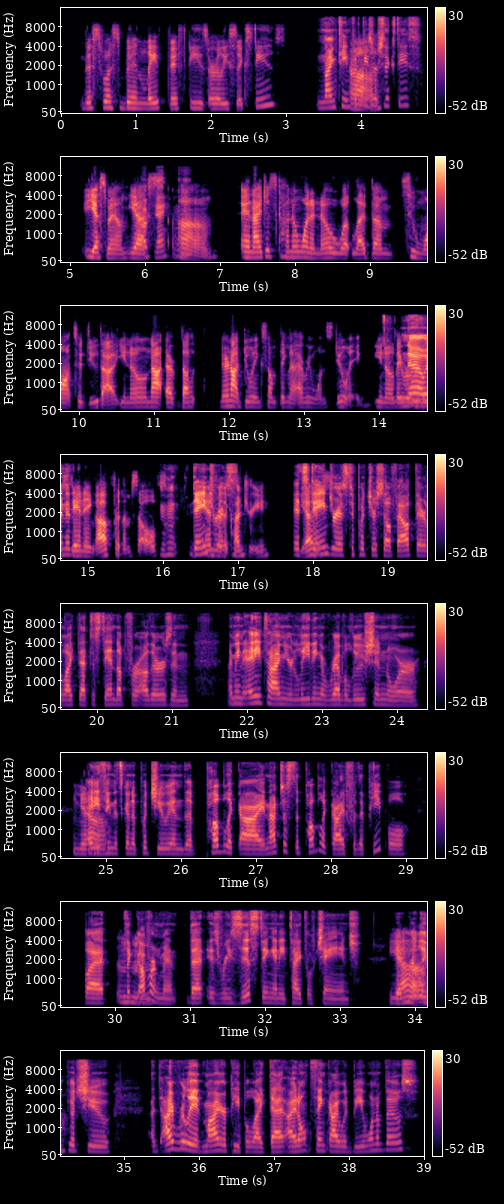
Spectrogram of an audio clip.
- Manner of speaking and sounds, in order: other background noise
- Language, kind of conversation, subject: English, unstructured, What do you think you could learn from meeting someone famous today versus someone from history?
- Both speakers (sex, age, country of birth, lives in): female, 20-24, Dominican Republic, United States; female, 60-64, United States, United States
